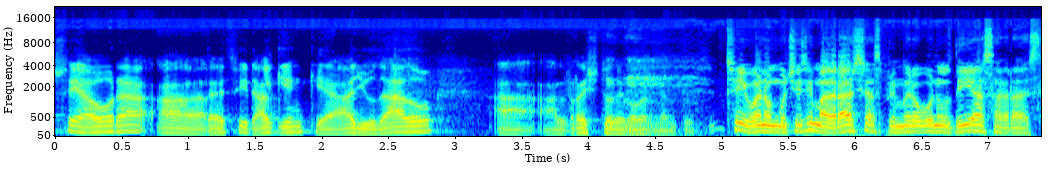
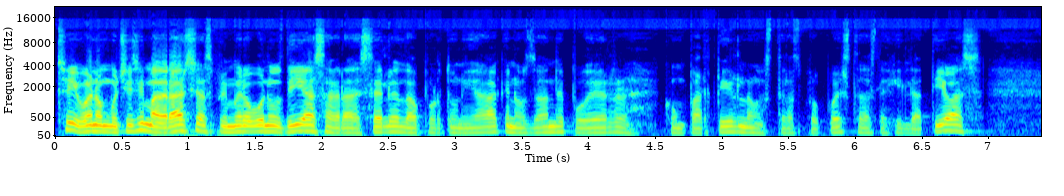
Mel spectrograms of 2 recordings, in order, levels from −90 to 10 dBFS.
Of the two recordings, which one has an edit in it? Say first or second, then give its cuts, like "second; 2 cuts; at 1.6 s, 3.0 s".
first; 1 cut; at 1.1 s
